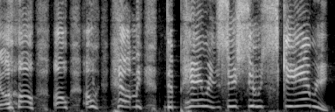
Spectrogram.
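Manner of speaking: mock whining. Mocking school board whining to the Biden administration. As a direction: whimper it like a scared crybaby. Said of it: "go run whining to the Biden admin".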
